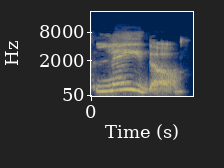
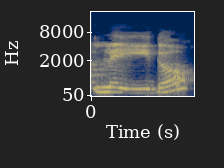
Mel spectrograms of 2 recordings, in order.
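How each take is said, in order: First: Leído said as LEI-do, stress on the E as one diphthong; wrong stress. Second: Leído said slowly as le-Í-do, I stressed and split from the E. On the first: Teacher demonstrating wrong stress: leído said LEI-do. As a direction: put the weight on the E in leído, LEI-do. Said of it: "it would be pronounced leído, not leído". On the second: Teacher showing correct stress to students: leído as le-Í-do, slow. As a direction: lean on the í in leído, le-Í-do. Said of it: "when we want the stress on the I". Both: Shown as a demonstration.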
